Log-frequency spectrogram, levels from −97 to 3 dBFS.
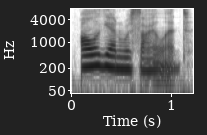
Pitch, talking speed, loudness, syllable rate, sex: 205 Hz, 195 wpm, -16 LUFS, 5.8 syllables/s, female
